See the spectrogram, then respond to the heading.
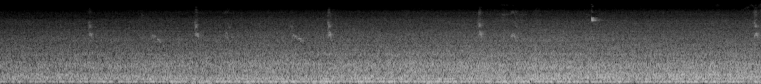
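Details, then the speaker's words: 1967 Chrysler Airtemp 6000 BTU window air conditioner model L06-72, 115V 9.2A, on extension cord, compressor drawing 36 start amps: even fan rush over low steady hum, compressor barely audible, cooling; normal operation. "Actually, it feels like it's cooling. Can't even hear the compressor running."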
